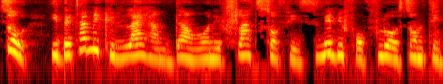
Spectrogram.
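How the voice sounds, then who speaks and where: A woman's somewhat breathy voice of medium pitch, dark and mellow in tone, at a moderate pace. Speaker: doctor. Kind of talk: health education talk to camera in Nigerian Pidgin.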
